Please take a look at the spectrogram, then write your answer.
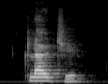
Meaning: diminutive of kluit
- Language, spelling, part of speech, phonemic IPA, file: Dutch, kluitje, noun, /ˈklœycə/, Nl-kluitje.ogg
